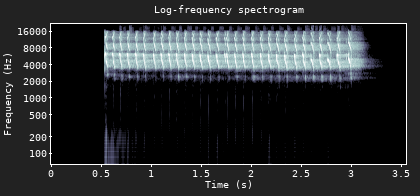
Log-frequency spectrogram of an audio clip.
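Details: Loud, clear singing of a cililin, kept as a tutor recording for a white-rumped shama: one high, fast chattering trill of about twenty-five rhythmic pulses over two and a half seconds, then silence.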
